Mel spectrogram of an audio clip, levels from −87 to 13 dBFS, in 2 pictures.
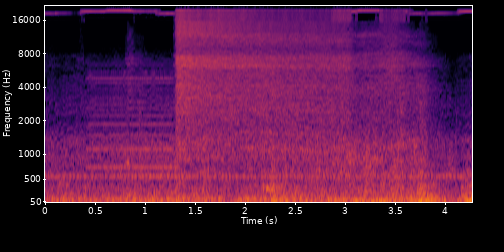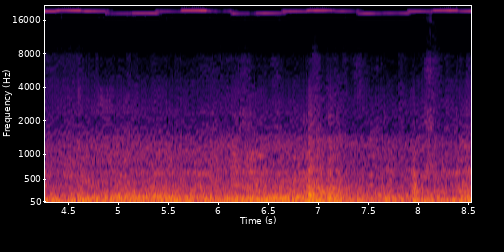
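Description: An everyday sound recording, with a fault that runs through the whole clip. Two kinds of compression artefact are heard together, which points to transcoding between lossy codecs. The likely chain is an MP3 encode at around 96 kbit/s, then an Opus encode at around 32 kbit/s. The second codec wastes bits on the first codec's artefacts and adds its own. Nothing is heard above 20.2 kHz.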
